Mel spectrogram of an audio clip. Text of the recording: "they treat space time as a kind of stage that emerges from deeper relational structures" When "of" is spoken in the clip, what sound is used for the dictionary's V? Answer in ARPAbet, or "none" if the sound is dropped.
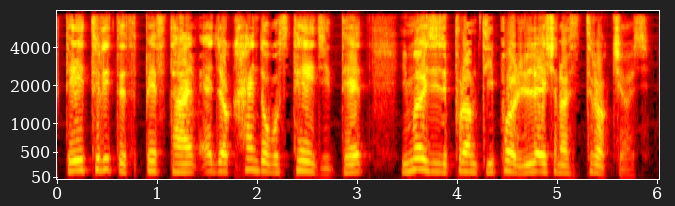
B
